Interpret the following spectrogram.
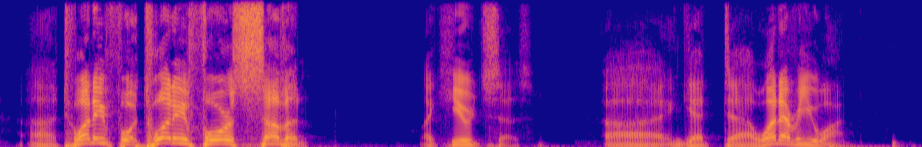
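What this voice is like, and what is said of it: Impression of Huge. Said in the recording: “did an impression of Huge”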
